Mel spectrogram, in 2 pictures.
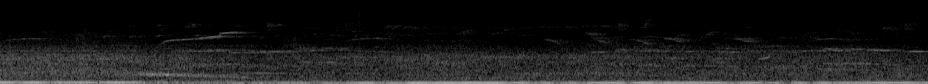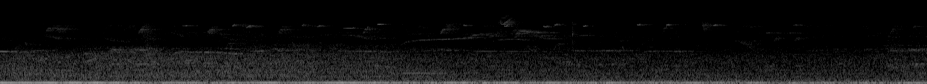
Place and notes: Villavicencio, Meta, Colombia - Amanecer llanero
Singing birds all over the place very early in the morning.
For a better audio resolution and other audios around this region take a look in here:
José Manuel Páez M.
